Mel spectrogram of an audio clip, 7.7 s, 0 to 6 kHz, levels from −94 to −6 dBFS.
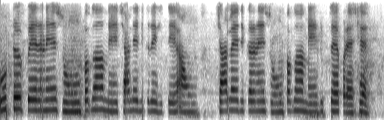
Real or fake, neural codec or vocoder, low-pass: fake; codec, 16 kHz, 6 kbps, DAC; 5.4 kHz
